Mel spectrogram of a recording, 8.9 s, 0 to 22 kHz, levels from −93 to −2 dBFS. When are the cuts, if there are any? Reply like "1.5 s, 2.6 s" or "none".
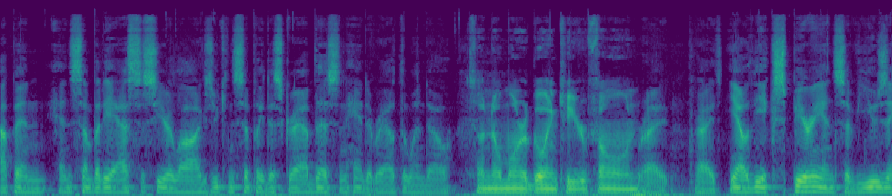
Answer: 7.2 s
